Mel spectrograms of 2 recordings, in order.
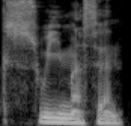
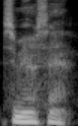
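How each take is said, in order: First: The 'm' sound is dropped after 'su'. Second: The word is said in full with 'mi'.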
